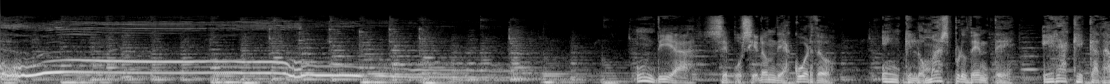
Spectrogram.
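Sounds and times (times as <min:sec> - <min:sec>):
wolf howling: 0:00.0 - 0:05.9
soft rhythmic music with light tinkling accents: 0:00.0 - 0:11.0
speech: 0:06.8 - 0:11.0.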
